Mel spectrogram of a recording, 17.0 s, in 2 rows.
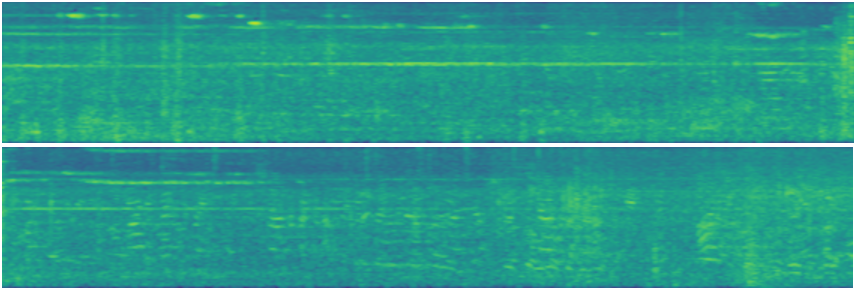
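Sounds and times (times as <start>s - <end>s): high wheel squeal: 0.0s - 11.5s
train wheels rumbling on rails: 0.0s - 17.0s.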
